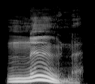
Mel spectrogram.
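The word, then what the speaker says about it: noon (ن): It's pronounced noon, when its fighters overran parts of Iraq.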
